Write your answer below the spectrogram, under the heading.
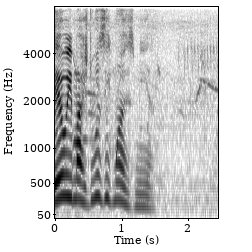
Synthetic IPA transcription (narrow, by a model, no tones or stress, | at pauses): ewimajzd̪uɐziɦmɐ̃zmĩɲɐ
